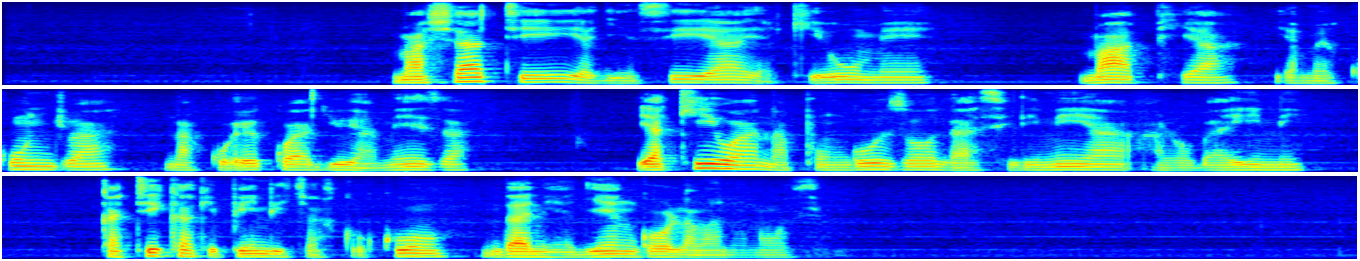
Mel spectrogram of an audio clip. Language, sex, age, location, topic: Swahili, male, 25-35, Dar es Salaam, finance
